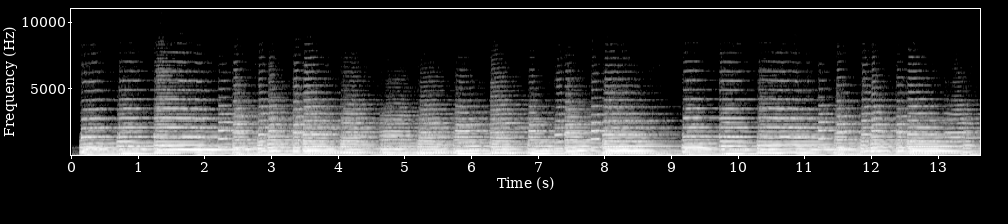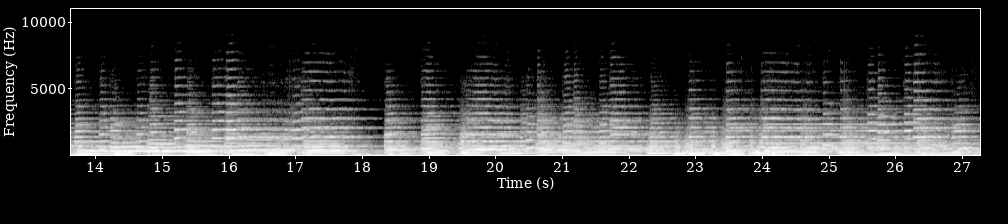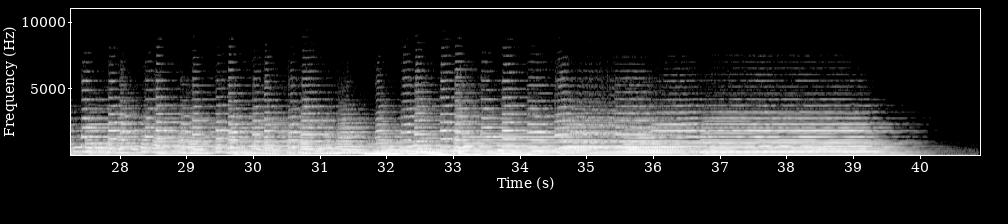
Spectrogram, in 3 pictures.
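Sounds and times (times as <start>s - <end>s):
trumpet piece: 0.0s - 40.8s.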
